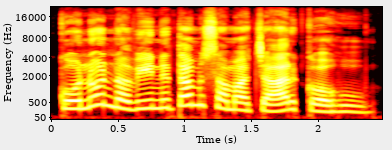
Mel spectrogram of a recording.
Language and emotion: Maithili, neutral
